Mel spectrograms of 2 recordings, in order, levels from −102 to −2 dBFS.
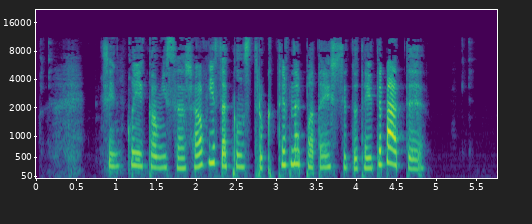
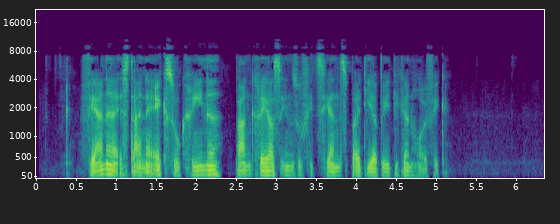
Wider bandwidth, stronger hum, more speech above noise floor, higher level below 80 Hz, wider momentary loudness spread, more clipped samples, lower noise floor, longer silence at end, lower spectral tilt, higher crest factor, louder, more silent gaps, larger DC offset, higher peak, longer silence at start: first, 11.5 kHz vs 9.4 kHz; neither; second, 46 dB vs 50 dB; second, -54 dBFS vs -42 dBFS; about the same, 16 LU vs 14 LU; neither; about the same, -68 dBFS vs -70 dBFS; second, 0.9 s vs 1.35 s; second, -3 dB/octave vs -5 dB/octave; about the same, 22 dB vs 20 dB; about the same, -22 LUFS vs -21 LUFS; neither; neither; about the same, 0 dBFS vs -2 dBFS; first, 0.85 s vs 0.6 s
